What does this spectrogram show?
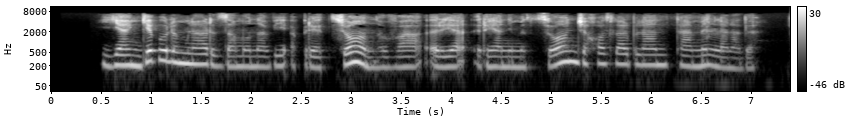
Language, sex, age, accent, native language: Uzbek, female, under 19, Samarqand, Uzbek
